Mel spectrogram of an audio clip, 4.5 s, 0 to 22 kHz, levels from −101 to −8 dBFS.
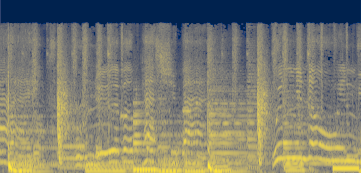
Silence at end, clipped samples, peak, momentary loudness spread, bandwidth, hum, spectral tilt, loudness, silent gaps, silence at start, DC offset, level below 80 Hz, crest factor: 0 s; under 0.1%; 0 dBFS; 4 LU; 13 kHz; none; -5.5 dB/octave; -17 LUFS; none; 0 s; under 0.1%; -22 dBFS; 16 dB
